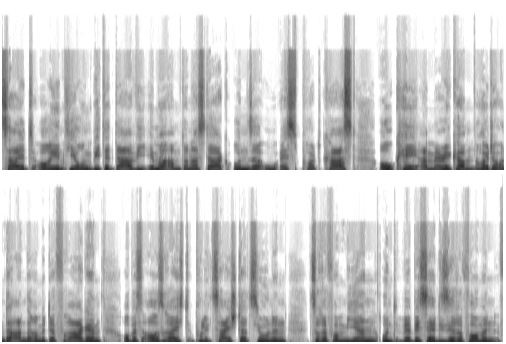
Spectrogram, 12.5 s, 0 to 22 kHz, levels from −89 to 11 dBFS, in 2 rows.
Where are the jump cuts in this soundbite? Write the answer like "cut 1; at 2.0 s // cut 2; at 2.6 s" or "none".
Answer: none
